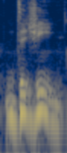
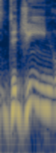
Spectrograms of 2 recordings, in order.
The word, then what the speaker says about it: DeJean: By the way, based off of the Iowa Athletic Department website, the pronunciation is Cooper DeJean. – DeJean. – So it's DeJean. Like, you've got a little bit of a J in there, but you kind of roll over. Cooper DeJean.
